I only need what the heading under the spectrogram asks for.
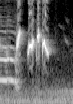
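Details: Caged red-whiskered bulbul performing its song style: steady whistled tones lead into a short run of bright, rising and falling whistled notes, loud and clear over a quiet background.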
